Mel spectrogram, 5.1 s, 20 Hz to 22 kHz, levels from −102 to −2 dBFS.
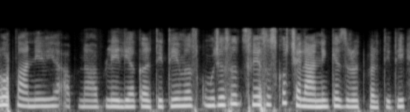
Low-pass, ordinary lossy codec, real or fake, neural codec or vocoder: none; none; fake; codec, 16 kHz, 2 kbps, X-Codec, WavLM features, trained on Multilingual LibriSpeech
